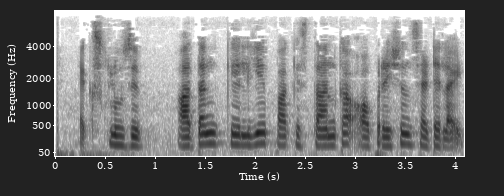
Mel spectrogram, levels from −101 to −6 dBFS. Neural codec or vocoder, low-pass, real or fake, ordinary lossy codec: vocoder, 22.05 kHz, 80 mel bands, Vocos; 7.2 kHz; fake; MP3, 32 kbps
